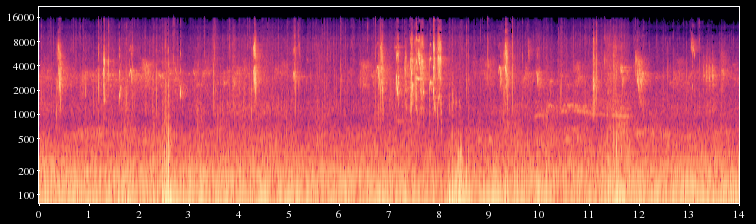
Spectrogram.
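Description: A flock of small weaver birds calling while they feed, with many short, sharp chirps and squawks overlapping, thickest around the middle. Underneath there is a steady low rumble, and two dull thumps come about two and a half seconds in and again near eight and a half seconds.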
